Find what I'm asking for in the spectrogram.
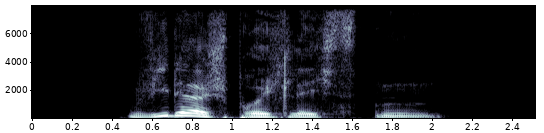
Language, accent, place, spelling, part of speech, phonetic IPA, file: German, Germany, Berlin, widersprüchlichsten, adjective, [ˈviːdɐˌʃpʁʏçlɪçstn̩], De-widersprüchlichsten.ogg
- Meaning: 1. superlative degree of widersprüchlich 2. inflection of widersprüchlich: strong genitive masculine/neuter singular superlative degree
